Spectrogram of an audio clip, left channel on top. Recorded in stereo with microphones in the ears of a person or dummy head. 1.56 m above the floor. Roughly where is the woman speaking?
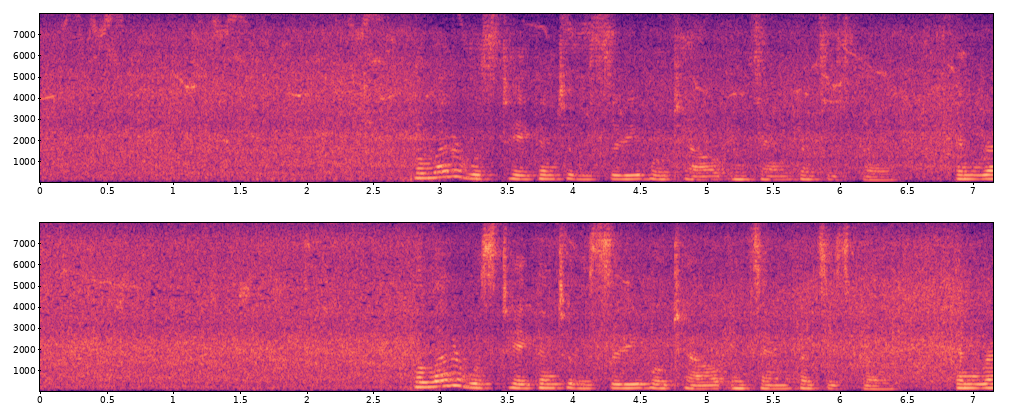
Centre.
